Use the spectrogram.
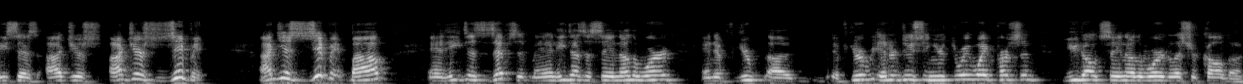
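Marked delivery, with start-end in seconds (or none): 0.5-3.9 put-on easygoing American Southern accent. Retelling how Bill answered Bob once cleared to speak, in Bill's Southern accent. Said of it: "in that great Southern accent of his".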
